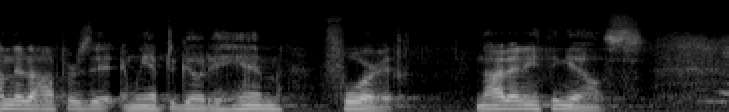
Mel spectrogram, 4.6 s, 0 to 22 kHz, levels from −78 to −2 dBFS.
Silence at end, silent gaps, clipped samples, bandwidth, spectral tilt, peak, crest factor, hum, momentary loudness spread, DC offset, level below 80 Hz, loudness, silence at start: 0 s; none; under 0.1%; 13.5 kHz; -6.5 dB/octave; -14 dBFS; 20 dB; none; 14 LU; under 0.1%; -64 dBFS; -33 LUFS; 0 s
